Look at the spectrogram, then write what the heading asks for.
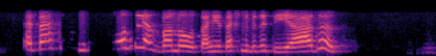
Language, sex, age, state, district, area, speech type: Kashmiri, female, 30-45, Jammu and Kashmir, Bandipora, rural, conversation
